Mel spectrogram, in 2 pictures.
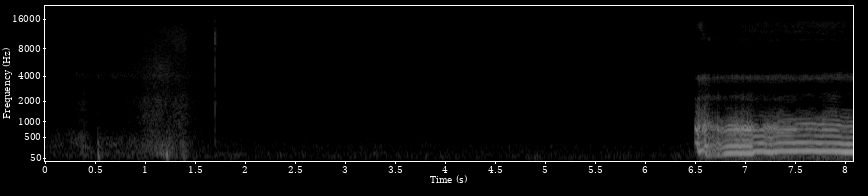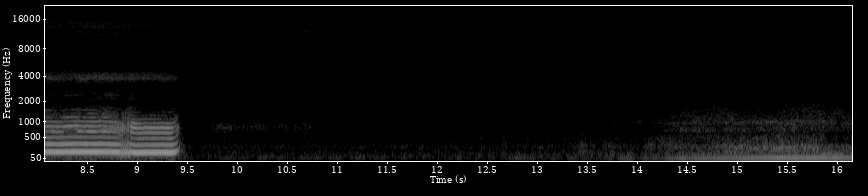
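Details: Sleeping pug, a flat-faced dog, gives one loud, drawn-out rumbling snore lasting about three seconds amid quiet room noise; snoring.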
